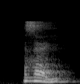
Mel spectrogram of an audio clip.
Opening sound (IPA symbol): z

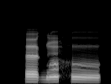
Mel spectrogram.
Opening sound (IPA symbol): œ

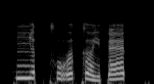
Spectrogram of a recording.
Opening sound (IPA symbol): ɲ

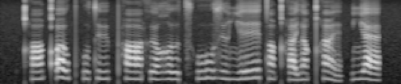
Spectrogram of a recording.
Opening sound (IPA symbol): qʰ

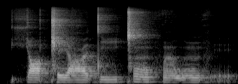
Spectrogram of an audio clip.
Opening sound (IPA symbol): ç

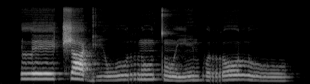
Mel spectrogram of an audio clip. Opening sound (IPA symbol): l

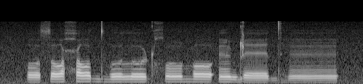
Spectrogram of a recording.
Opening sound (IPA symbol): ɔ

